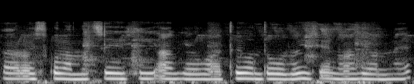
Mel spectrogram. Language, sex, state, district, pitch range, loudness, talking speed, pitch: Chakma, female, Tripura, Dhalai, 240-260 Hz, -14 LUFS, 175 wpm, 250 Hz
